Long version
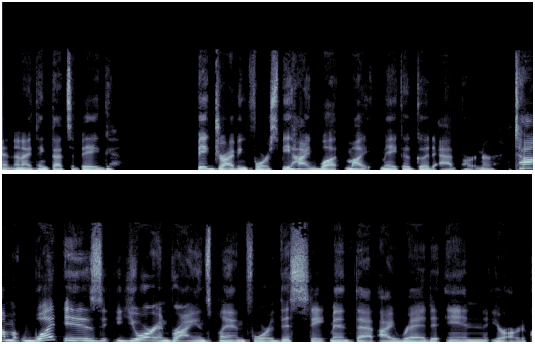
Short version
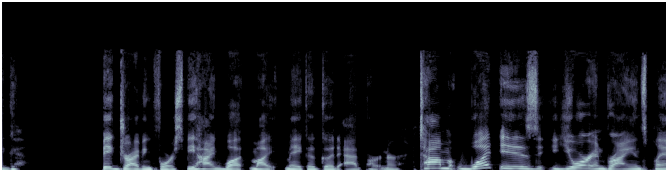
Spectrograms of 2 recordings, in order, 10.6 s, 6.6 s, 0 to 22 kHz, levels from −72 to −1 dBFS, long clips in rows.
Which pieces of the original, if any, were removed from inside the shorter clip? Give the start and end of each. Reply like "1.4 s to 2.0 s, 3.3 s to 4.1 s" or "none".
none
